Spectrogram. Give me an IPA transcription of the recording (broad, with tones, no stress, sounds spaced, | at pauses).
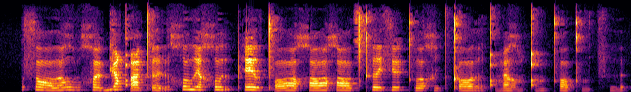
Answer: s ɔː˧˩˧ ʊ̯ ʁ o̤˧ χ ɵ˧˩˧ ɡ y˥˧ qʼ o˧ tʼ ə˧˩˧ r χ u˥˧ ɪ̯ χ u˥˧ r pʰ ɛ˥˧ ʊ̯ tʼ ɔː˩˧˩ χ ɔː˧ χ ɔː˧ t kʰ ə˥˧ ɪ̯ s ø˥˧ kʰ o˧ χ i̤˧ t kʼ ɔː˧ r qʼ o̤˩˧˩ ə̯ ʁ ɔ̤˩˧˩ qʼ ɔ̤˧ kʰ ɔ˧˩˧ kʰ ɔ̤˩˧˩ t͡sʰ ə̤˧˩˧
